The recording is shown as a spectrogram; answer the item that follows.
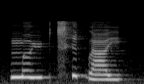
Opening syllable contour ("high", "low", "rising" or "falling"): high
